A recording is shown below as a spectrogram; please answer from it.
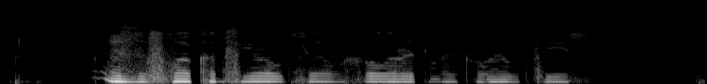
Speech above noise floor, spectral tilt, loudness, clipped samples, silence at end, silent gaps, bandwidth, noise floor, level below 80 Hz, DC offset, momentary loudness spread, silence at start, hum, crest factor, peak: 53 dB; -10.5 dB/octave; -26 LUFS; under 0.1%; 1.4 s; none; 4.9 kHz; -79 dBFS; -60 dBFS; under 0.1%; 22 LU; 1.05 s; none; 22 dB; -6 dBFS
